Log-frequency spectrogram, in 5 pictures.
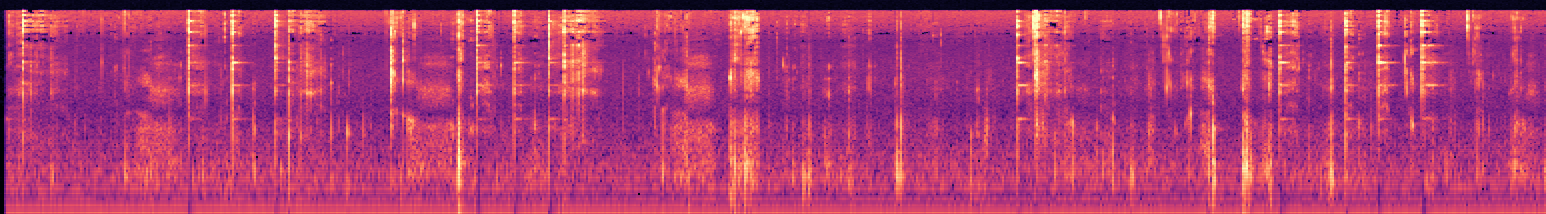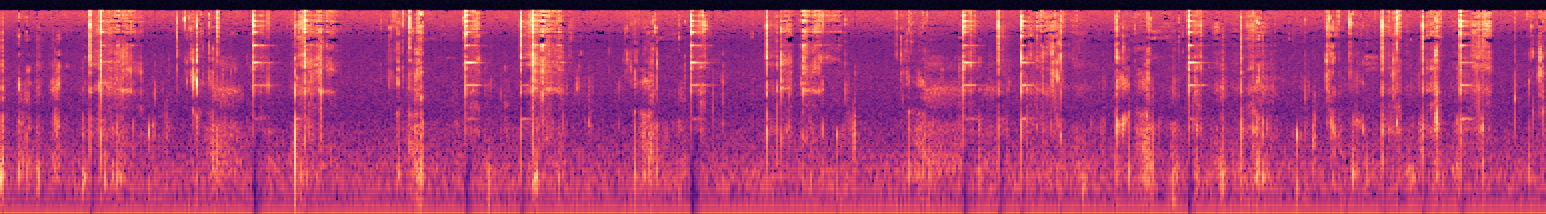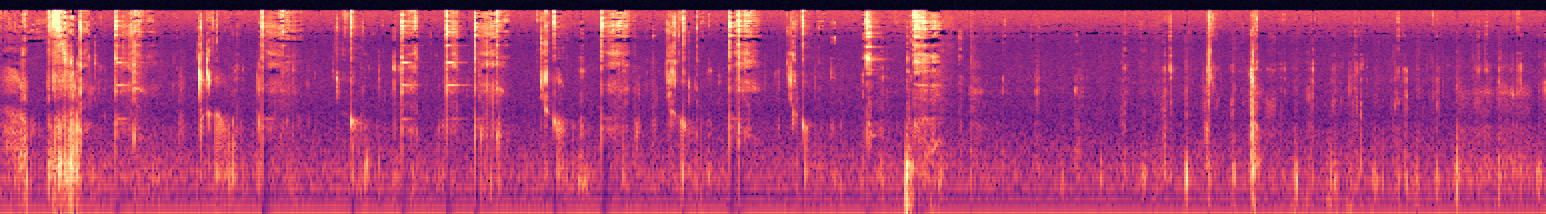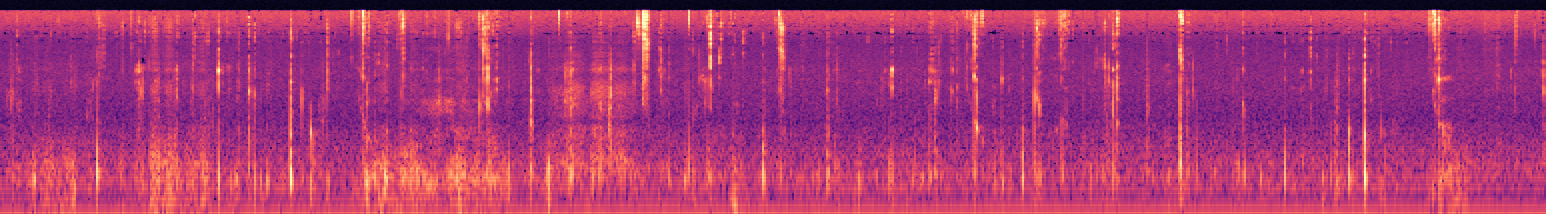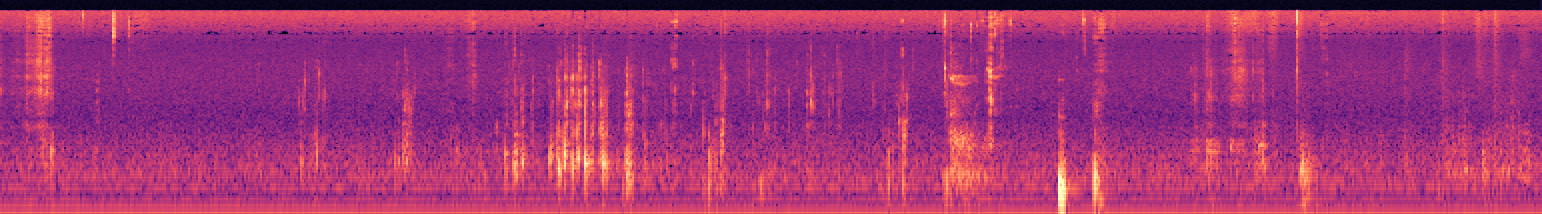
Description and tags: Swallowing cereals
Some spoon sounds can be heard.
breakfast, cereals, chew, chewing, food, morning, spoon, swallowing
